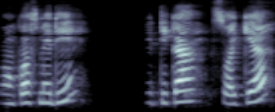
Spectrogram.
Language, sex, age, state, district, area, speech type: Assamese, female, 18-30, Assam, Biswanath, rural, spontaneous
